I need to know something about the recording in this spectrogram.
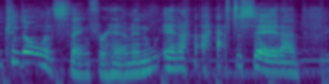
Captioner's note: chuckles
